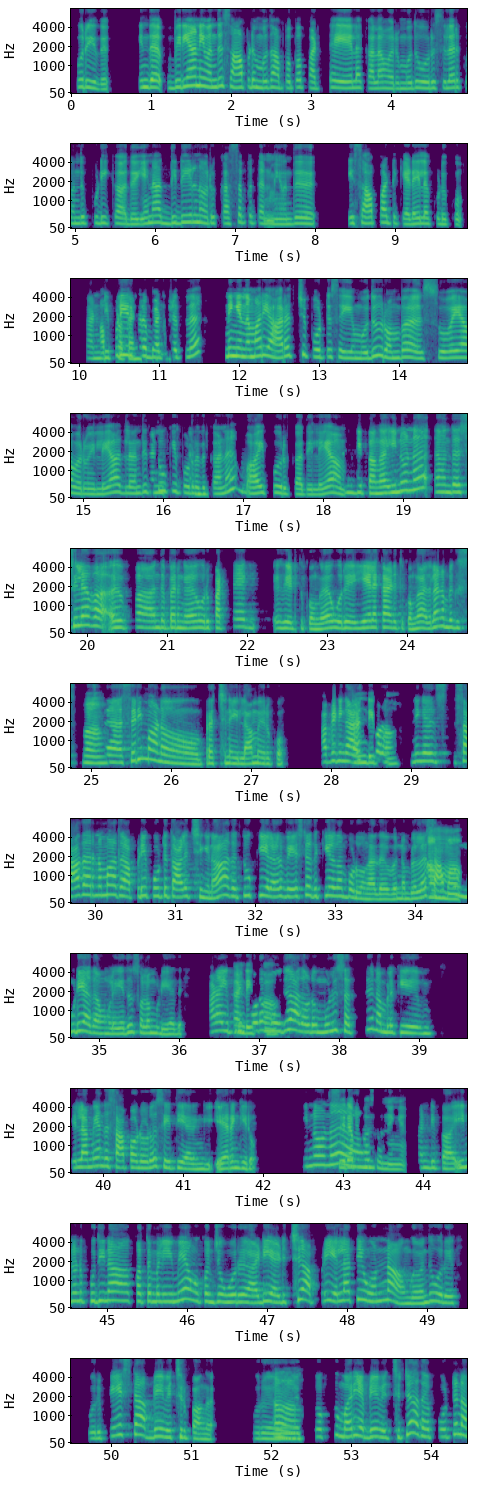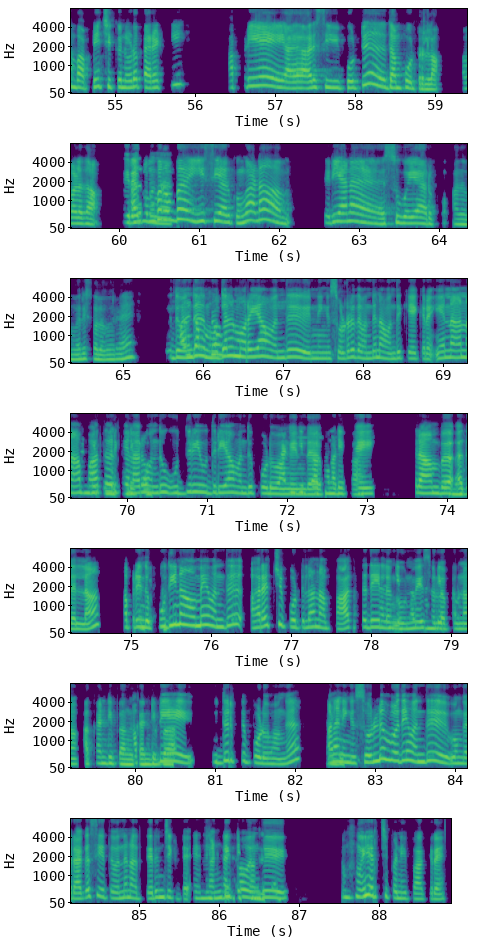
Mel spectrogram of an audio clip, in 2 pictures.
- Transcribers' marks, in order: "ஏன்னா" said as "திடீல்னு"; unintelligible speech; laughing while speaking: "முயற்சி பண்ணி பாக்கிறேன்"
- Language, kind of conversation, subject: Tamil, podcast, உங்கள் சமையல் குறிப்பில் உள்ள குடும்ப ரகசியங்களைப் பற்றி பகிர்ந்து சொல்ல முடியுமா?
